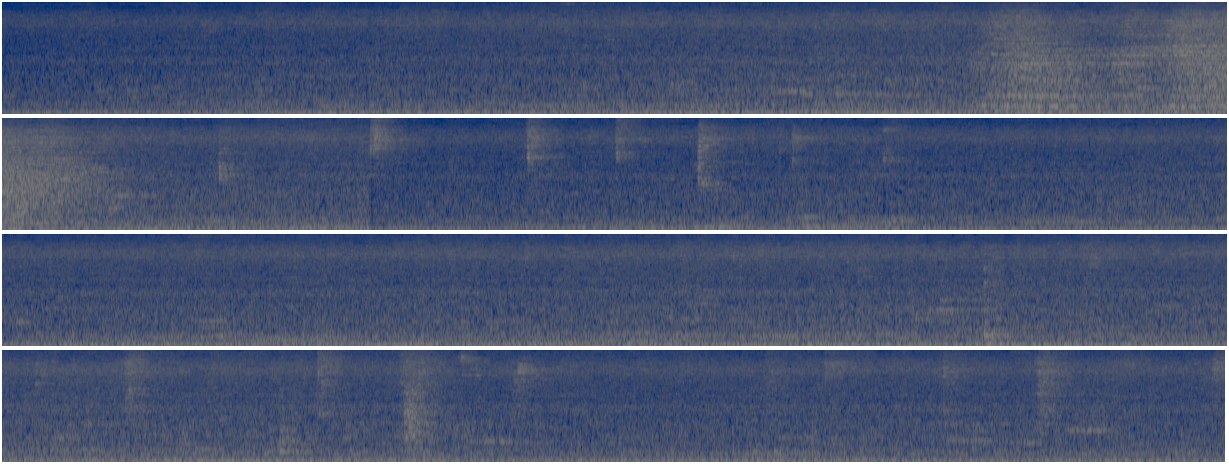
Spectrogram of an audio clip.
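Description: Chicken and chilies simmering in a wok over a small gas flame: a steady high sizzling hiss, louder for a second or so about five seconds in, with a few light clicks and taps.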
